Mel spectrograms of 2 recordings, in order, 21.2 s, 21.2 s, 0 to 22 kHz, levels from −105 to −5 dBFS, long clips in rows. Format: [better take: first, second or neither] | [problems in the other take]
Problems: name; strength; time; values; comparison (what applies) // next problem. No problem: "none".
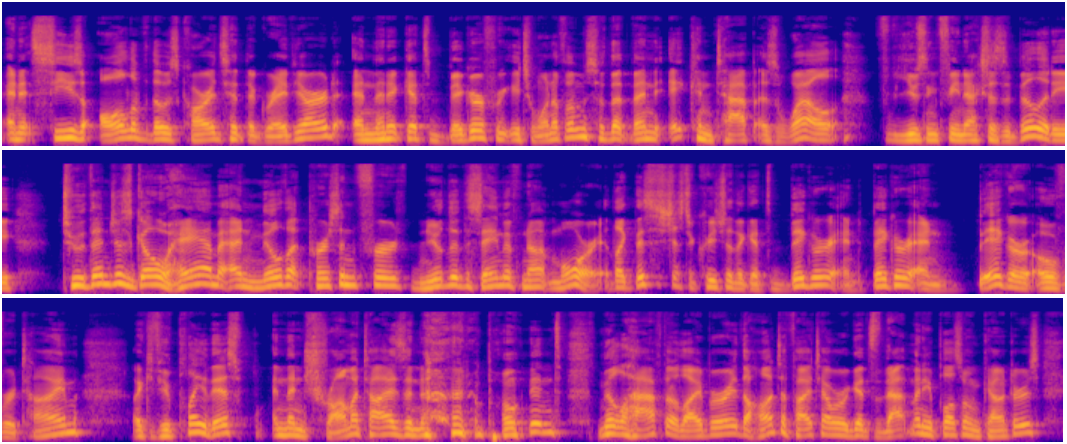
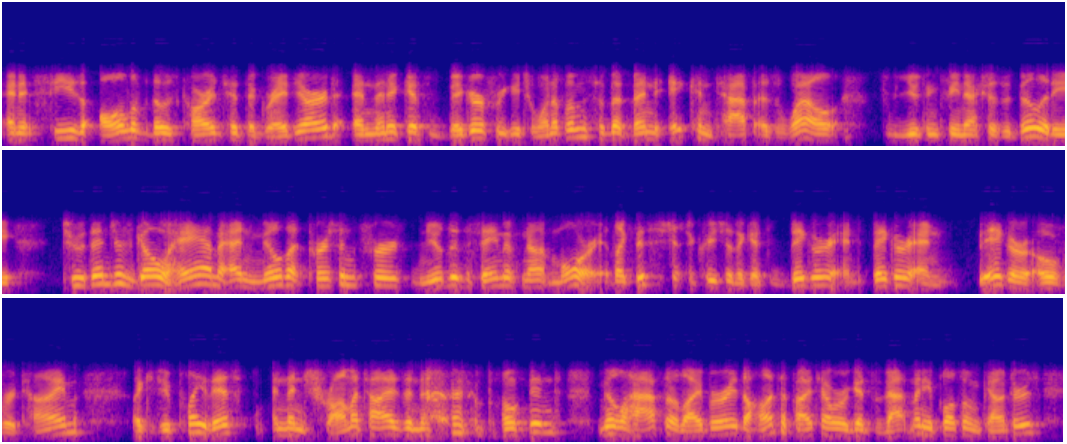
first | phone-call audio; nothing above 3 kHz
